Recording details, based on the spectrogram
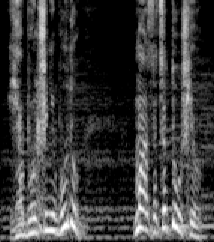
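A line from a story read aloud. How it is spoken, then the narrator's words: Faltering babble. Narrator (Russian): пролепетал он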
